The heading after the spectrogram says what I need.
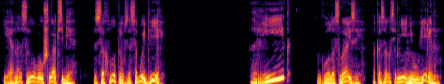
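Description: A man's voice: fairly low pitch, moderate pace, husky, no room sound, clean studio sound. A man reading a detective novel aloud in the first person, telling it expressively. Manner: expressive storytelling. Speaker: audiobook reader.

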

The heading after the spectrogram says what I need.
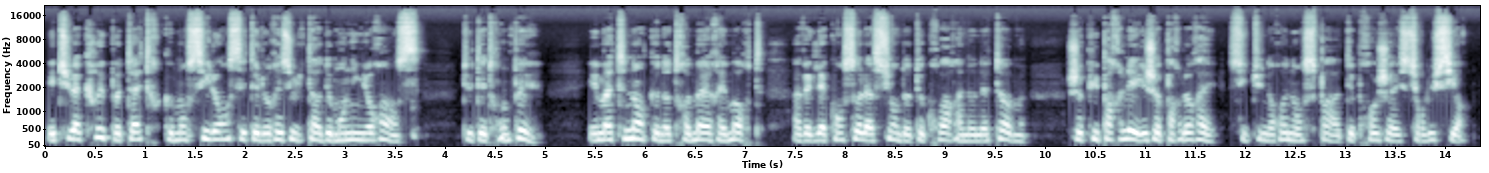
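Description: A reader voicing a timid, gentle young man who speaks earnestly and gravely, in an audiobook reading. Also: mid-range voice, steady tone, moderate pace, no echo, studio quality, lightly acted.

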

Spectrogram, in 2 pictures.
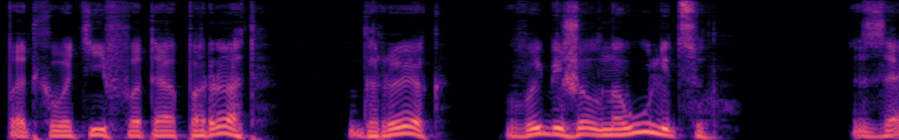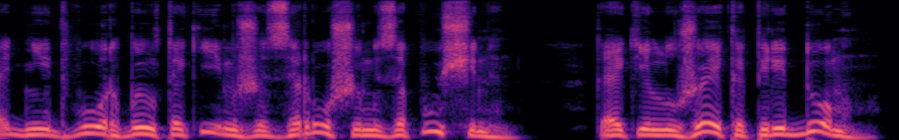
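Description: Dark-voiced man narrating horror. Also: mid-range voice, very animated, normal speed, breathy edge, no room sound, clean studio sound. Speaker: audiobook narrator.

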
